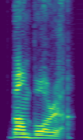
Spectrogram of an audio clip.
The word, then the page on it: bombora: Indian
